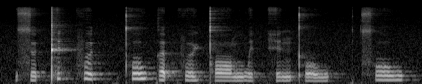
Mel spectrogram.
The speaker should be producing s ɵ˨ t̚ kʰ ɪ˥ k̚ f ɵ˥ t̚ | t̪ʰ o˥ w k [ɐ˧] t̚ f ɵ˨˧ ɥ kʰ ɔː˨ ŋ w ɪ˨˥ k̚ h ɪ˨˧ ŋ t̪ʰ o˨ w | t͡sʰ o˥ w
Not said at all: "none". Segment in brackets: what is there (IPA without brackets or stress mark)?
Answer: ɐ˨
